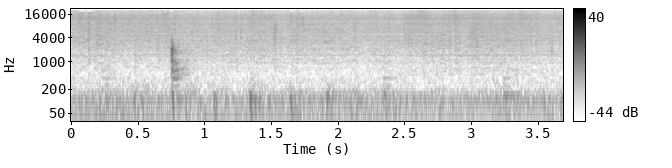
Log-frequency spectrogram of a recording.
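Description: Moussaka vegetables brown in a hot pan, a dense, even sizzle that stays loud throughout, with one sharp tap of a utensil early on and light stirring underneath, no talking.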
